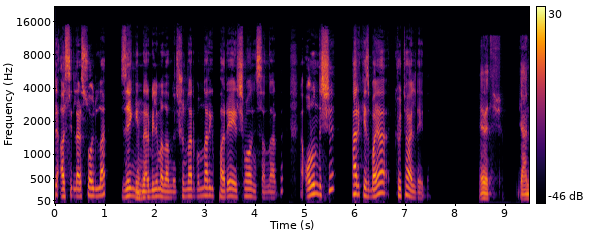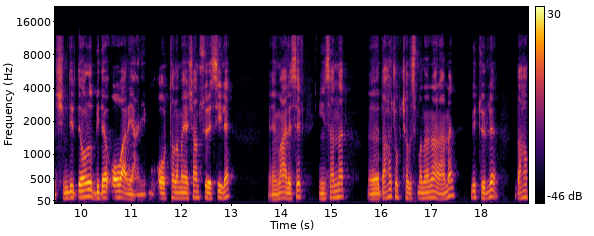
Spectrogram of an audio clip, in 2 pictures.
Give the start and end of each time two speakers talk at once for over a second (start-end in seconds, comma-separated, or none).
none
